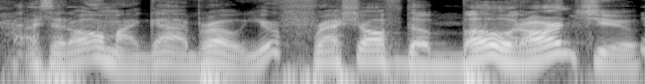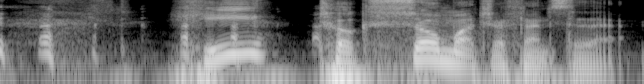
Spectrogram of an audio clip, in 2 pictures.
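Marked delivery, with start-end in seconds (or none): 0.4-3.2 slow, loud, stretched-out teasing; loud mocking taunt. Storyteller re-enacts taunting the kid, loud and drawn out. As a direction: hammer it out slowly, getting louder. Retold taunt to offended stranger.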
